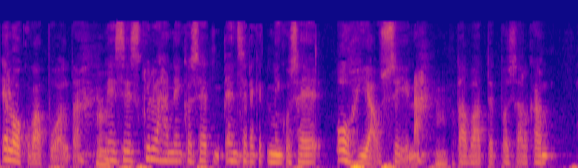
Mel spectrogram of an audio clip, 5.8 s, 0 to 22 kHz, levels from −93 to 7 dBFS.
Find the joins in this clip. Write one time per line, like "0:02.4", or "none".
0:02.6
0:04.5

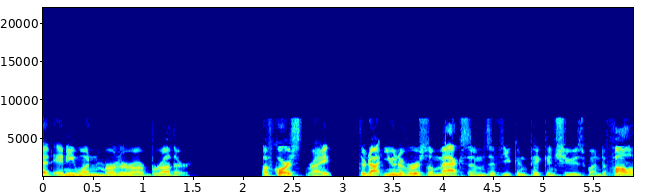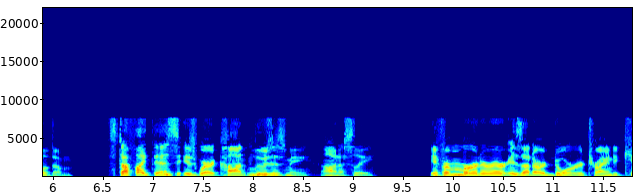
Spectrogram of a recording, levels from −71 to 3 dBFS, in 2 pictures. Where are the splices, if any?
0:02.6
0:06.4

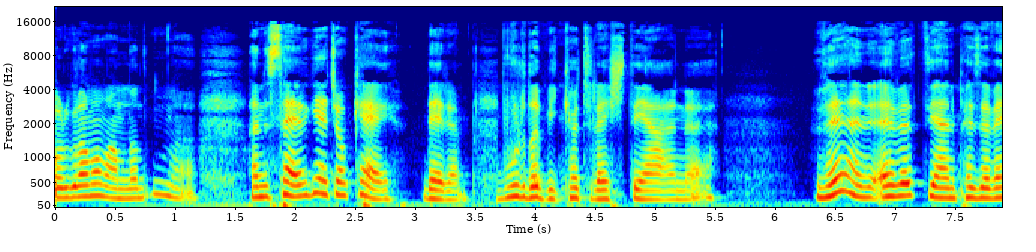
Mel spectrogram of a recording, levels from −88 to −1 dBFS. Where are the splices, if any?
0:03.7

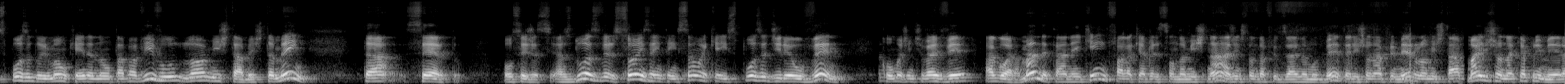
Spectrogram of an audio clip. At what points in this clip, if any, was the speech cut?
0:08.8
0:14.6

